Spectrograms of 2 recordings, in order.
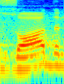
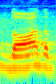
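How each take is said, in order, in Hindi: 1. यह z जैसी आवाज़ से शुरू होता है। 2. यह d जैसी आवाज़ से शुरू होता है। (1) "इसको जौद ना पढ़े" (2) "बल्कि दौद पढ़े"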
